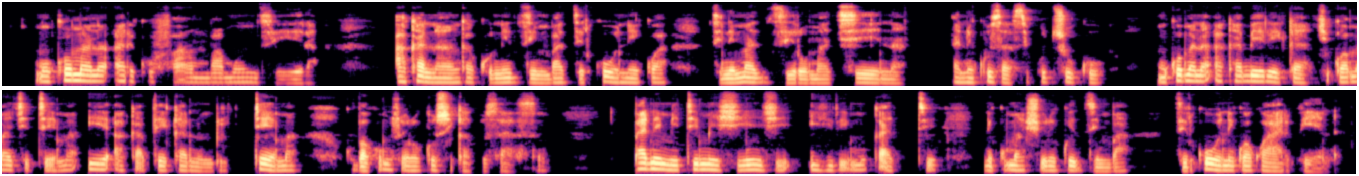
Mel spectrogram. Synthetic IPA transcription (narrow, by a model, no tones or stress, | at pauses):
muko̞manaʔaɾikʰufa̰mbamunzira | akanaŋɡakune̞d͡zimbad͡zirikuo̞ne̞kwad͡zine̞mad͡ziɾo̞mat͡ʃe̞naː | ne̞kuzasikut͡ʂuːku | muko̞manaʔakaɓe̞ɾe̞kat͡ʃikwamat͡ʃitʰe̞̰maije̞ʔaka̰p͡fe̞kanombi | tʰe̞makub͡vakwamuso̞̰rokuʂikakuzaːsi | pane̞mitʰimiʒind͡ʒḭː | rḭmuka̰tʰine̞kumaʃure̞kwe̞d͡zimba | d͡zirikuo̞ne̞kwakwaːrikue̞ːnda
